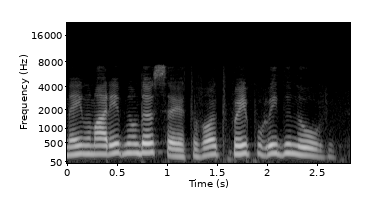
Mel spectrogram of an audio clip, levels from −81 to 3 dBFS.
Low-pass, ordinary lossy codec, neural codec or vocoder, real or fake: 7.2 kHz; none; codec, 16 kHz, 0.5 kbps, X-Codec, HuBERT features, trained on balanced general audio; fake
